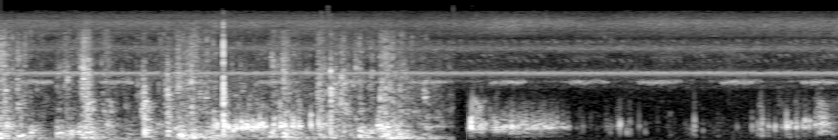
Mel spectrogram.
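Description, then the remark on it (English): Wooden thumps, creaks and sloshing as people clamber into a small rowboat, then the boat settles and only faint lapping remains under a steady chorus of crickets and frogs. “Come on, get in the boat.”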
